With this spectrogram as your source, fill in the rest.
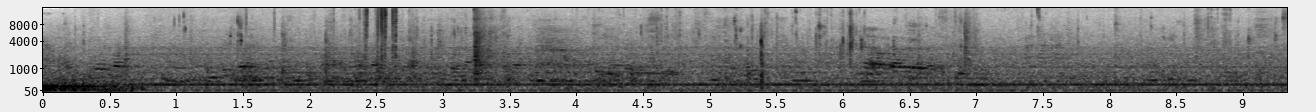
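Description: A paper wrapper crinkles.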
